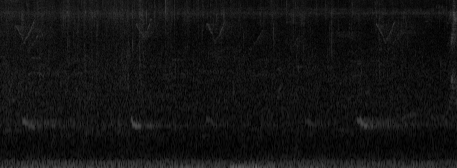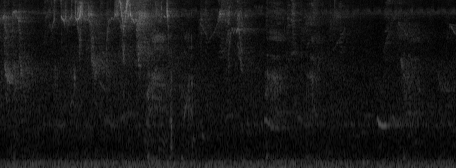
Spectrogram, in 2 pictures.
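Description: Birds chirping over steady background noise: short chirps repeat every second or two, with a louder flurry of high calls about six to eight seconds in.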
